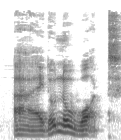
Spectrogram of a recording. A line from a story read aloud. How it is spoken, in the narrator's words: stammer, confused and scared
